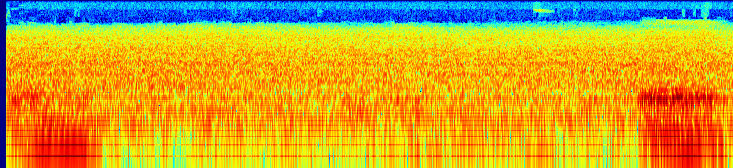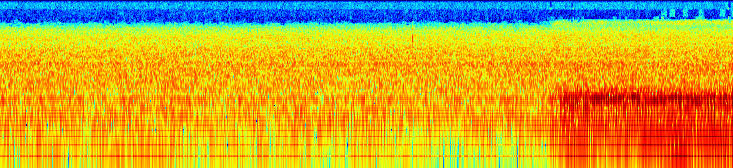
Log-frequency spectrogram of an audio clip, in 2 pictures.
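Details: Sleeping pet, very comfortable, snoring loudly at night: loud, low, buzzing snores on each breath, roughly every five seconds, over steady room noise; heavy snoring.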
